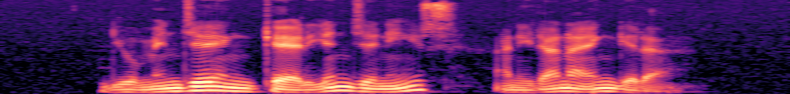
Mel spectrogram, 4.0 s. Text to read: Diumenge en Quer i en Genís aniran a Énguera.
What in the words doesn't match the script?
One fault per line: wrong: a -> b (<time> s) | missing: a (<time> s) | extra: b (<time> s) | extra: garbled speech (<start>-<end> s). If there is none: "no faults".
no faults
